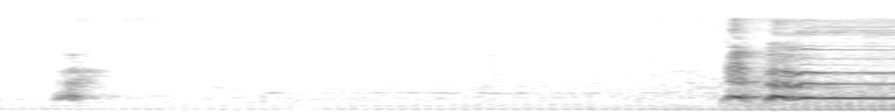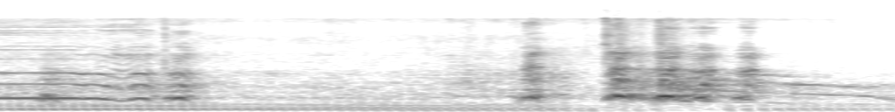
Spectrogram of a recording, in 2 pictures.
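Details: Village dog living near a mountain, unhappy at meeting people: a single short yelp, then a drawn-out, wavering howl-like whine lasting over a second, and a rough burst of barks, over a low steady hum.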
